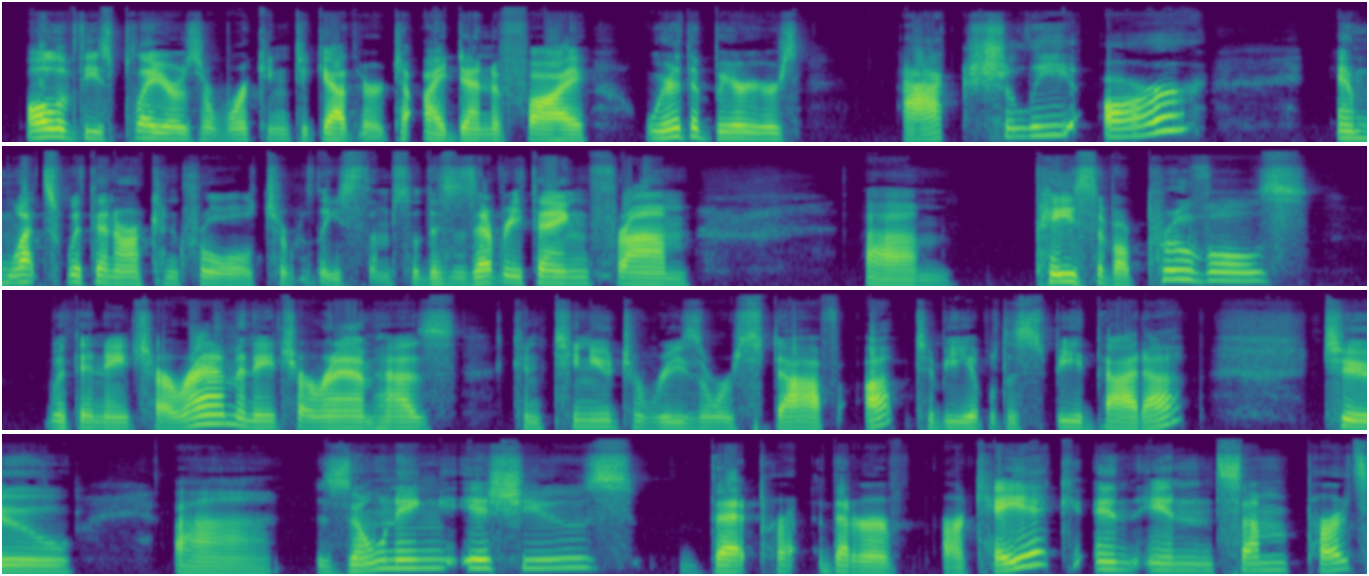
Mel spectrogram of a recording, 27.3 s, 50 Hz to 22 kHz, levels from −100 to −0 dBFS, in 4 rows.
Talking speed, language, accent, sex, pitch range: 135 wpm, English, American, female, 155-205 Hz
